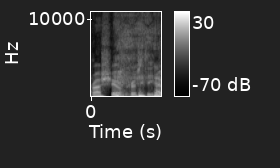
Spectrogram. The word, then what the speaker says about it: Ratio Christi: It's like pistachio, ratio. – Yeah. – Ratio Christi.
